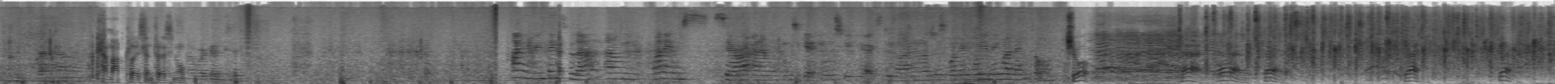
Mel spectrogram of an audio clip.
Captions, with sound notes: Come up close and personal. - [Voiceover] That might work out too. - [Voiceover] Hi, thanks for that. My name is Sarah and I want to get into UX design, and I was just wondering, will you be my mentor? (clapping and cheering) - Sure, yeah, yeah, yeah, yeah Yeah, yeah, good stuff.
